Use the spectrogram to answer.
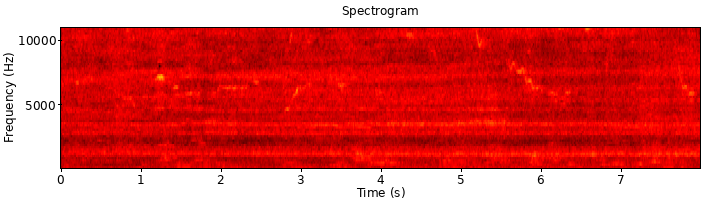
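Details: Continuous high-pitched whine of a dental drill during a dental filling procedure, with faint room noise and clinician instructions nearby; dental drilling.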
